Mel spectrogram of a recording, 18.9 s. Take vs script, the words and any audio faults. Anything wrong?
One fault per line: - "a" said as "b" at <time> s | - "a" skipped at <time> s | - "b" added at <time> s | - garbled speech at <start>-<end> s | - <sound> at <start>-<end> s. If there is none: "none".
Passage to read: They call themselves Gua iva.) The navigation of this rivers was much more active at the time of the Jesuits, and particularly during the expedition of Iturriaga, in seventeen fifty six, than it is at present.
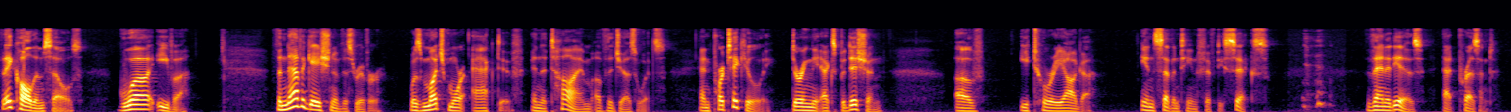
- "rivers" said as "river" at 4.4 s
- "at" said as "in" at 6.6 s
- laugh at 16.3-16.7 s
